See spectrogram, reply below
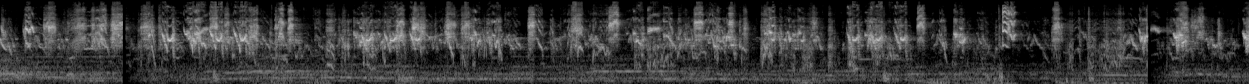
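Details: Budgerigars, a breeding pair of Australian parrots, give a dense, continuous warbling chatter of rapid high chirps and scratchy squawks, with brief pauses and no other clear sounds.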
